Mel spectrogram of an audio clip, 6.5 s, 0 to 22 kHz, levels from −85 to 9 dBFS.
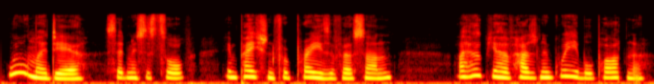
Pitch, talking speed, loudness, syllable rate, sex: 235 Hz, 185 wpm, -16 LUFS, 5.1 syllables/s, female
